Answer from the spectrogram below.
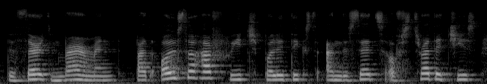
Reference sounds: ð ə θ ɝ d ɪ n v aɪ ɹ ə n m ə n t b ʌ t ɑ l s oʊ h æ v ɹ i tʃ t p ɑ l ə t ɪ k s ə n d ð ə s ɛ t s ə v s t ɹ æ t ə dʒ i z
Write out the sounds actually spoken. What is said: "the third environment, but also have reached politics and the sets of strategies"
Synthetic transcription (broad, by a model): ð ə θ ɝ d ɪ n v aɪ ɹ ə n m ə n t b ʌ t ɑ l s oʊ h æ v ɹ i tʃ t p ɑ l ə t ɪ k s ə n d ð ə s ɛ t s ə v s t ɹ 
